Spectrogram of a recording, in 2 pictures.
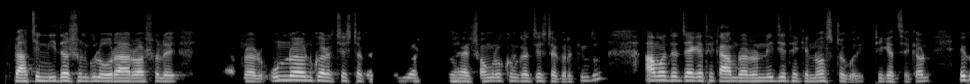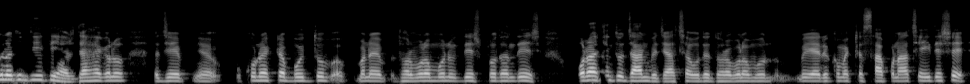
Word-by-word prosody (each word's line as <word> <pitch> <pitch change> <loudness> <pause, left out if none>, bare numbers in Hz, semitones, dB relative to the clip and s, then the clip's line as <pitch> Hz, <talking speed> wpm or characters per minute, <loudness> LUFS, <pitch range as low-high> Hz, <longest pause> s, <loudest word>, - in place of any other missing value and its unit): প্রাচীন 155 +3 +4
নিদর্শনগুলো, 170 -1 +1
ওরা 155 0 +6
আরো 145 - +2
আসলে 150 0 -3 0.6
আপনার 145 - -1 0.2
উন্নয়ন 195 -1 +5
করার 170 -3 +3
চেষ্টা 165 -1 -4
করে, - - -9 0.2
সং 155 0 -7
হ্যাঁ, 140 -1 0
সংরক্ষণ 160 +2 -3
করার 155 0 -2
চেষ্টা 155 - -4
করে। 135 0 -7
কিন্তু 175 +5 -9 0.6
আমাদের 185 -1 +3
জায়গা 180 -1 +5
থেকে, 170 -1 -4
আমরা 155 0 -1
আরো 155 - +1
নিজে 165 +1 -1
থেকে 155 -1 -4
নষ্ট 160 +1 -4
করি। - - -9
ঠিক 150 - -9
আছে? 140 - -14
কারণ 155 +1 -2 0.3
এগুলা 220 +2 +6
কিন্তু 210 -1 -2
ইতিহাস। 170 -9 +1
দেখা 170 +2 +3
গেল 175 0 +2 0.5
যে, 165 - +2 0.3
অ্যা 150 - -1 0.4
কোনো 180 0 +1
একটা 180 +2 +1
বৈদ্ধ 170 -2 -1 0.2
অ - - -7 0.2
মানে 160 0 +1 0.3
ধর্মাবলম্বন 165 +2 +1 0.2
দেশ, 170 -1 0
প্রধান 170 0 +1
দেশ; 170 -3 +1 0.5
ওরা 195 +2 +9
কিন্তু 195 -1 -1
জানবে 165 -2 +5
যে, - - +1
আচ্ছা, 140 +4 -4
ওদের 155 +1 0
ধর্মাবলম্বন 155 +1 0 0.5
এরকম 160 +1 -2
একটা 165 - -7
স্থাপন 155 +1 0
আছে 160 +3 -10
এই 170 - -2
দেশে, 175 +4 0
165 Hz, 180 wpm, -23 LUFS, 155-175 Hz, 0.6 s, ওরা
